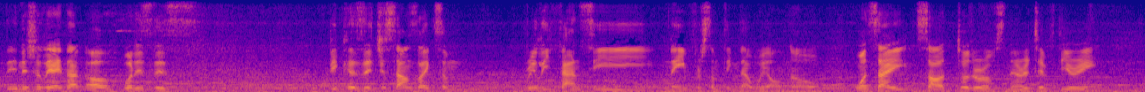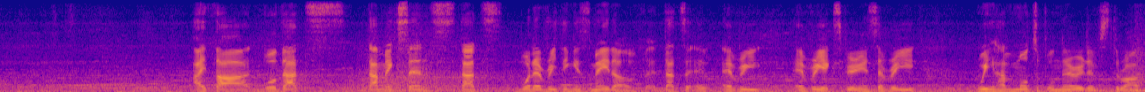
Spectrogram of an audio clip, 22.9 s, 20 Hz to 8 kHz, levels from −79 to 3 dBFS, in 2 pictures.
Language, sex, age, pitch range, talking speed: English, male, 20-39, 130-145 Hz, 135 wpm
